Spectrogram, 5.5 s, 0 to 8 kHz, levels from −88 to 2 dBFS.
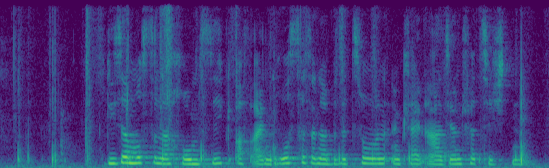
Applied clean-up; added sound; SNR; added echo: none; Run; 13 dB; none.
